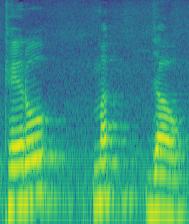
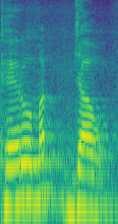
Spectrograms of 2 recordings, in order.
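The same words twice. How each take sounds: First: The pause comes after ठहरो. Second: The pause comes after मत.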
